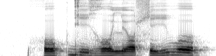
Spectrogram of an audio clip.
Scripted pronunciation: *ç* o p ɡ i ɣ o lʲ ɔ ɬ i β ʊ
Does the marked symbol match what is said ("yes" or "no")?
no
